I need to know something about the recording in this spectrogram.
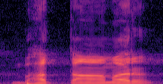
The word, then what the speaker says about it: भक्तामर: भक्तांबर भक्तांबर बोलने की क्या बोलना है अविरल भक्तमर भक्तमर भक्तमर ठीक है तनिष् भक्तमर यह पहला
